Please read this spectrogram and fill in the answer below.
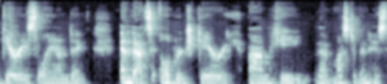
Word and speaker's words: Gerry: It's spelled the same but pronounced differently because English, right? So under Elbridge Gerry, they divided the state of Massachusetts so that their candidates would win.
